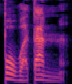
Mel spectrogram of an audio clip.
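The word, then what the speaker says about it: Pohuatan: Es Powhatan. P-O-H-U-A-T-A-N. Y se pronuncia así aguda.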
